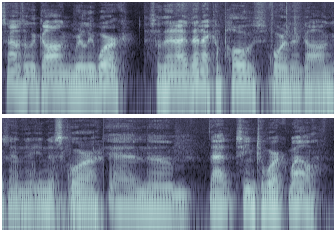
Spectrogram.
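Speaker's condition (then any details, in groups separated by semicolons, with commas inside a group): Parkinson's disease; tremor-predominant, diagnosed some time ago, deep brain stimulation surgery, brain electrodes with battery pack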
